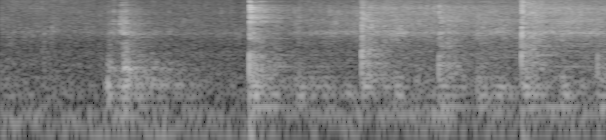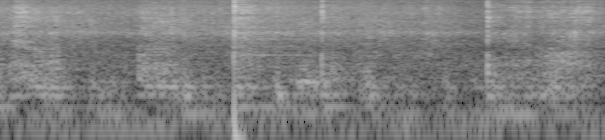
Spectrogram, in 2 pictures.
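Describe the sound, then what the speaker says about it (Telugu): Finely chopped tomatoes cook in a hot pan for gongura chicken curry, with a steady sizzle under repeated spoon strokes and scrapes against the pan, close and fairly loud, no talking. "ఇప్పుడైతే సన్నగా తరిగిన టొమాటోలు అయితే వేసుకుందామండి ఇవి కాస్తంత మెత్తగా అయ్యేంత వరకు ఉడికించుకోవాలి"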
